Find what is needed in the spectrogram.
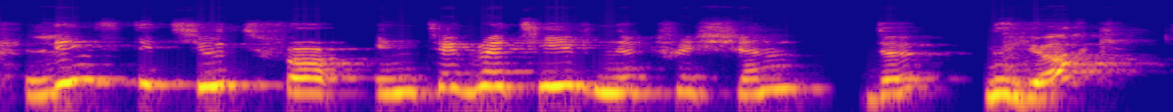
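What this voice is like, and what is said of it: French-accented English pronunciation. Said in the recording (French): “excuse mon accent anglais”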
